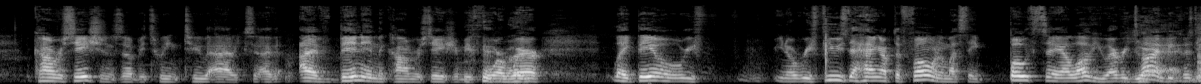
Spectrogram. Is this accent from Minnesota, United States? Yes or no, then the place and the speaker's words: no; Toms River, New Jersey, United States; born there; Anyway, I'm 37 years old. I was born in Toms River, New Jersey, suburbs. I'm very different from Kelly, who was from Newark. In the suburbs, I lived about a couple of miles from the Seaside Bridge.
